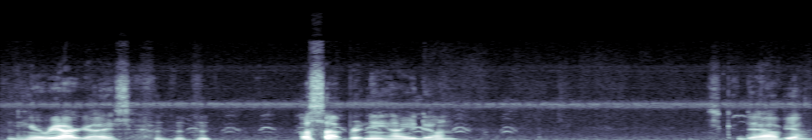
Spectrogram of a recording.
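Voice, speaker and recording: A man's voice: mid-range voice, unhurried, a bit bright, a little hiss or hum. Tired Canadian man chatting outdoors. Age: 30s. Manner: chatty, laughs often, keeps voice down. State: tired from little sleep. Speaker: fishing livestreamer. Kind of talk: casual live chat to viewers. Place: outdoors by a lake near a campsite at dawn. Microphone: phone livestream.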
